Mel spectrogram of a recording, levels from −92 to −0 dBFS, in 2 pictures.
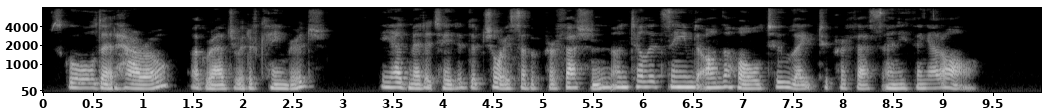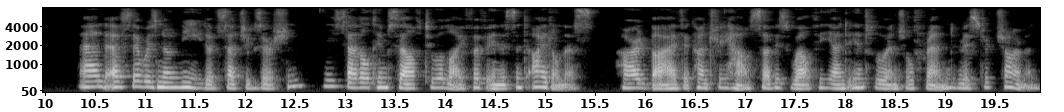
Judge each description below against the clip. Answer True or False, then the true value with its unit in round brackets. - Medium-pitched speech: True (160 Hz)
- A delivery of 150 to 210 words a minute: True (175 wpm)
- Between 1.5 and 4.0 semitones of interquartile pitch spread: True (3.6 semitones)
